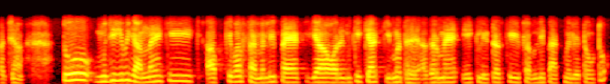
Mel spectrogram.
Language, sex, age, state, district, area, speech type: Hindi, male, 30-45, Rajasthan, Jaipur, urban, conversation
